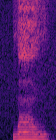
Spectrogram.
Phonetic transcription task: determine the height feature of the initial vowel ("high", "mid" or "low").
mid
